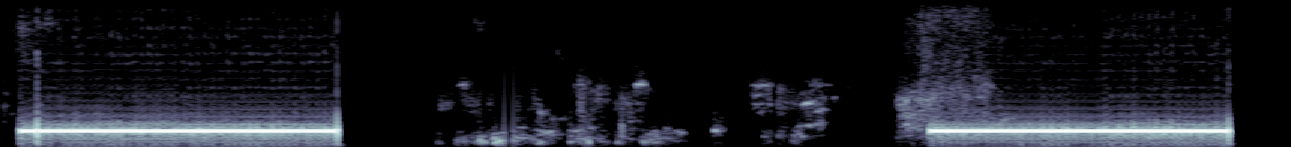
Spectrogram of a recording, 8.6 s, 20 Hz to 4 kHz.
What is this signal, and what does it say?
Ringback tone (North America), 440 + 480 Hz.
